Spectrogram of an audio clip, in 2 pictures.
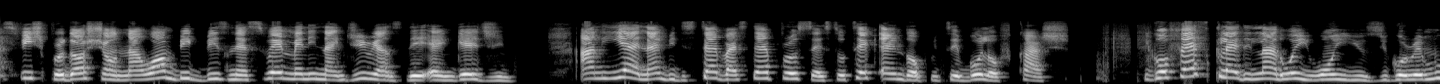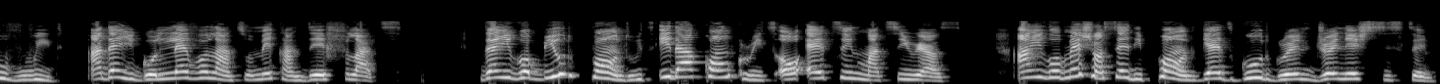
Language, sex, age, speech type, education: Nigerian Pidgin, female, 15-29, spontaneous, tertiary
